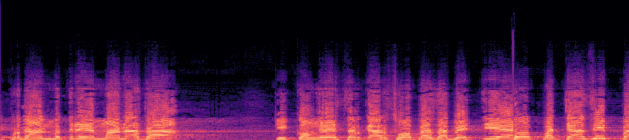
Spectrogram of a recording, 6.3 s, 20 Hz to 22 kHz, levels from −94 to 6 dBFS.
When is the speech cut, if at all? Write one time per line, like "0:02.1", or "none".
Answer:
0:05.1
